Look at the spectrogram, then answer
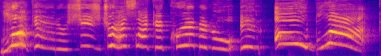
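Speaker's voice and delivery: mock shrill shriek, pitched way up, high and loud. Recounting being accused of stealing a purse, retelling a scream. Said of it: "He started screaming".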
